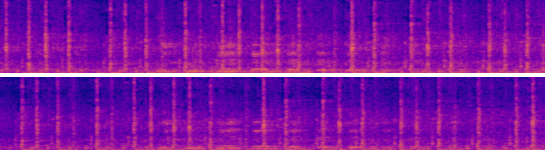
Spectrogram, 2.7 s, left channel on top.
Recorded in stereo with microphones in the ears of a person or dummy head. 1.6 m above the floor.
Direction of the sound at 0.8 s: 75° left (ahead or behind).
